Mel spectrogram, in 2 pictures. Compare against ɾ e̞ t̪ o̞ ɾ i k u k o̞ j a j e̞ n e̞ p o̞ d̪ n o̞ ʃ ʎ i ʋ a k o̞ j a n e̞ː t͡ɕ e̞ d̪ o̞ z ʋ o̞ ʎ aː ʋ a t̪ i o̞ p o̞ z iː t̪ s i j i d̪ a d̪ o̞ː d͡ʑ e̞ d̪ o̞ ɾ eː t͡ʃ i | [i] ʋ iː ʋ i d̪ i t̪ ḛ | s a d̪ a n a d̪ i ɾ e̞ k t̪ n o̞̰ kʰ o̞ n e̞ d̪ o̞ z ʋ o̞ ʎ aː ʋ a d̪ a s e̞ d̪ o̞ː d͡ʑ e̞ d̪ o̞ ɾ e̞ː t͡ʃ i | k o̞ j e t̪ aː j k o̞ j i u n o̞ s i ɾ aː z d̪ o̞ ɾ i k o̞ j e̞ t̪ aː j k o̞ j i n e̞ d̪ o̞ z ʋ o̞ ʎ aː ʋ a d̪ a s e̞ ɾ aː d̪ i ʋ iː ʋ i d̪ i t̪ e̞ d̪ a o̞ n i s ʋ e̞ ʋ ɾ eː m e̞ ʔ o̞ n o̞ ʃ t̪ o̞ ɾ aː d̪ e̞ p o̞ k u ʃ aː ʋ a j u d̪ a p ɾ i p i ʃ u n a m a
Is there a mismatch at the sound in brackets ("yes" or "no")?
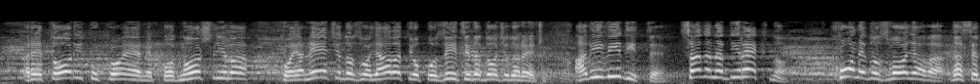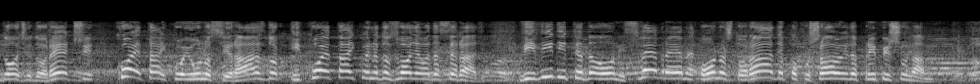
yes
